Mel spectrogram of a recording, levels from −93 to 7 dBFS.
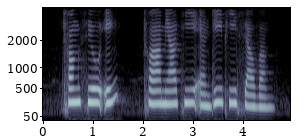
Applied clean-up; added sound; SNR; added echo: none; none; none; none.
